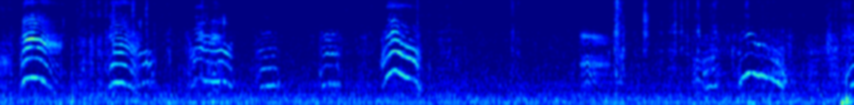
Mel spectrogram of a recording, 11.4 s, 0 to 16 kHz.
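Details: Newborn kittens roughly forty hours old beside mother cat Hana, recorded May 8: thin, high mewing cries in short arched bursts, several close together, then quieter gaps before a few more calls.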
